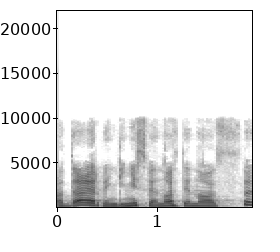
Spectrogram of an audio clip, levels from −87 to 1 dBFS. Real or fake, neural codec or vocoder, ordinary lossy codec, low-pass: real; none; AAC, 48 kbps; 9.9 kHz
